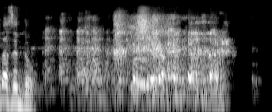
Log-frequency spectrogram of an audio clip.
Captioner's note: laughter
